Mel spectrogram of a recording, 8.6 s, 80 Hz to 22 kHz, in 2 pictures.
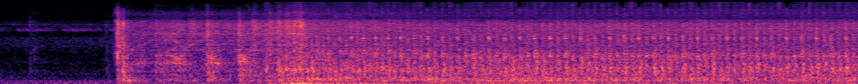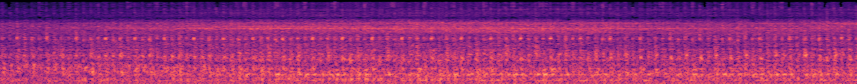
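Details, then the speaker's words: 2010 Chevrolet Captiva diesel after full turbo intake and fuel system cleaning of heavy carbon sludge, restart: quick crank, clean catch, then steady even diesel clatter at idle, no misses or knocks; healthy start and idle. "Oke, kita biarkan dulu nyala idle 10 atau 15 menit."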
